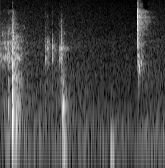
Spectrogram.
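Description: Tarot cards being handled on a table: a few soft clicks, then a sharper card snap about three quarters of the way through.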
